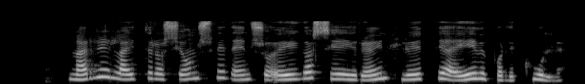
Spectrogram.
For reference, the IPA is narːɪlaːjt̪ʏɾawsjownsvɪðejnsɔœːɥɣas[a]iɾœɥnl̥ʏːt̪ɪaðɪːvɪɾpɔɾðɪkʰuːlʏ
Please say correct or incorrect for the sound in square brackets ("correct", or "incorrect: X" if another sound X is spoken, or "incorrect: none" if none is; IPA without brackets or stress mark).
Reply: incorrect: ɛ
